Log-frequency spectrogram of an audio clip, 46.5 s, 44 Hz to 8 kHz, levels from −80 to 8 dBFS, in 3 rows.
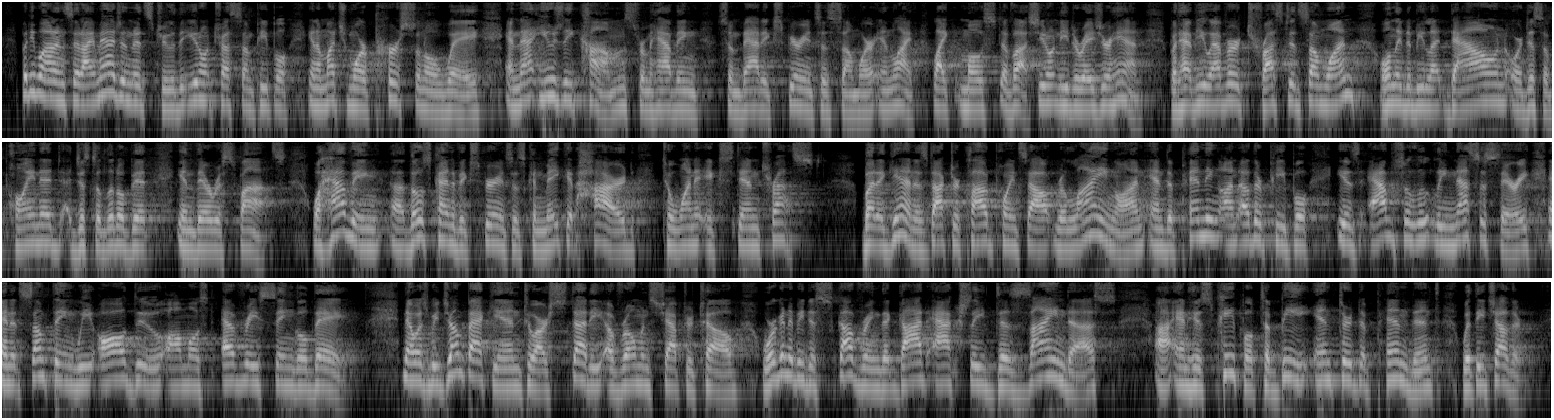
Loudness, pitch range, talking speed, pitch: -25 LUFS, 145-175 Hz, 180 wpm, 155 Hz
